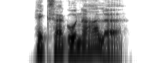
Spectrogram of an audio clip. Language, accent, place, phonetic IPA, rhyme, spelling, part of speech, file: German, Germany, Berlin, [hɛksaɡoˈnaːlə], -aːlə, hexagonale, adjective, De-hexagonale.ogg
- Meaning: inflection of hexagonal: 1. strong/mixed nominative/accusative feminine singular 2. strong nominative/accusative plural 3. weak nominative all-gender singular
